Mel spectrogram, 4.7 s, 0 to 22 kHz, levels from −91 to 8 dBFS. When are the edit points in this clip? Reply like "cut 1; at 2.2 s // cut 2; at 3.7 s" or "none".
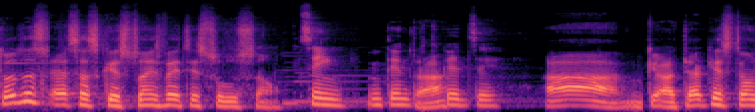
none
